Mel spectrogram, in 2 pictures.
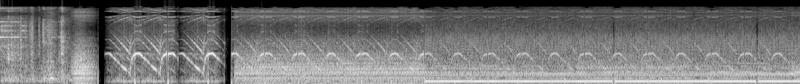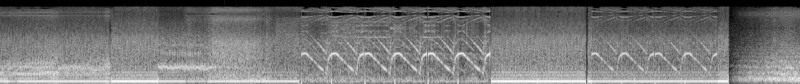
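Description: Police siren sound effect in a fast yelp, its pitch sweeping up and down about three times a second. It drops out and cuts back in a few times, over a steady low hum.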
